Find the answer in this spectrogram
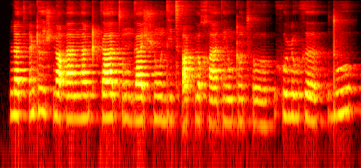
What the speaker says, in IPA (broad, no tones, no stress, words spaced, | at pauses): ɳat͡sʼə̃ʈ liʃɳɑʔã ŋãʈ ka tʼũɡa ʃũ dit͡sʼɑkʉχã tĩwʈũt͡sʼʊ | xuɳuxə | du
